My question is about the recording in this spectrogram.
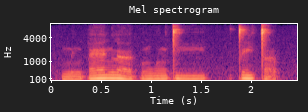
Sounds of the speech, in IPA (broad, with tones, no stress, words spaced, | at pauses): mɪ˨ŋpɛː˥nlœː˨ pʊ˥ŋwʊ˥ŋt̪iː˥ | t̪e˥j t̪ɐ˨˥p̚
